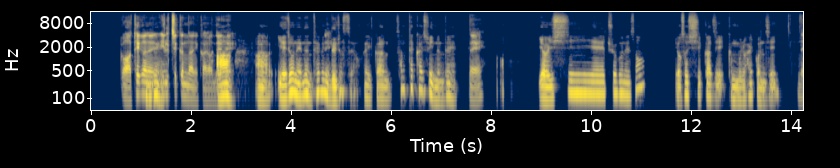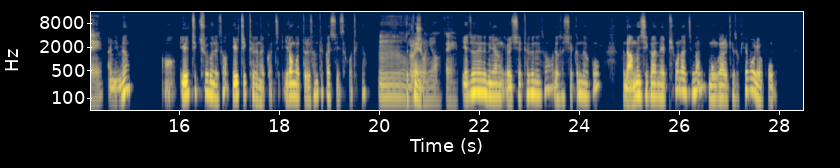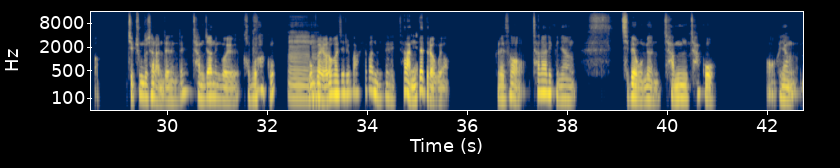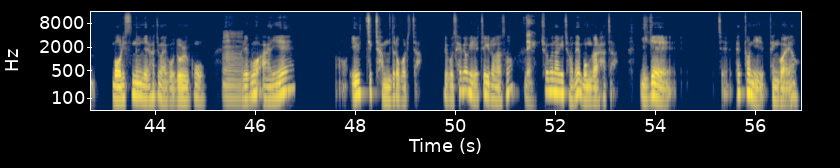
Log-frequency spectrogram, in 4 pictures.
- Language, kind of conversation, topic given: Korean, advice, 야간 근무로 수면 시간이 뒤바뀐 상태에 적응하기가 왜 이렇게 어려울까요?
- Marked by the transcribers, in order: other background noise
